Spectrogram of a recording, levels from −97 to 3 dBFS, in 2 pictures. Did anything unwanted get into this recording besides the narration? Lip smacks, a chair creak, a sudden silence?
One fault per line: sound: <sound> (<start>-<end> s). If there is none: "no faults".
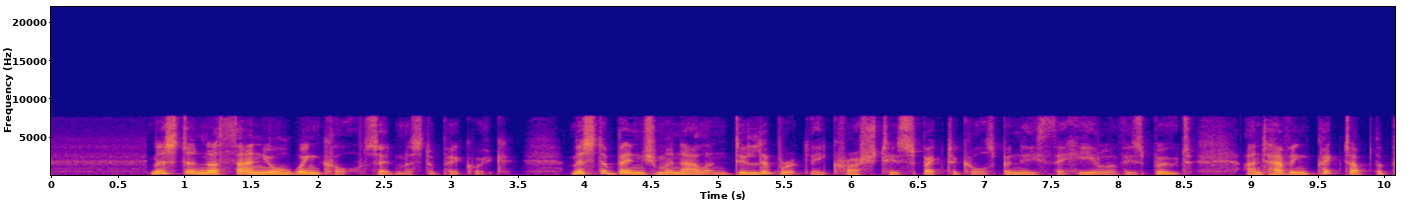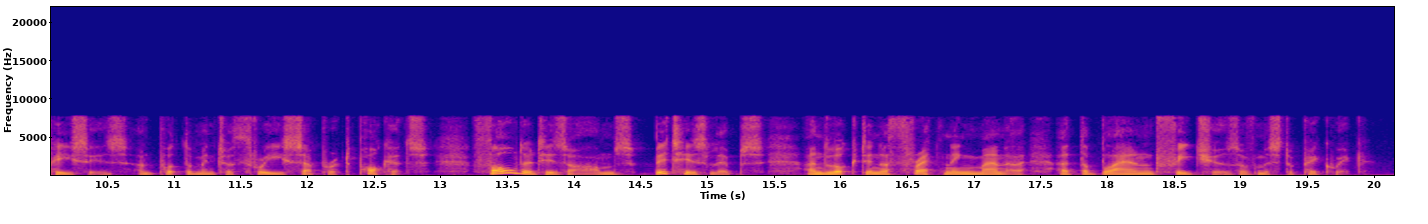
no faults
